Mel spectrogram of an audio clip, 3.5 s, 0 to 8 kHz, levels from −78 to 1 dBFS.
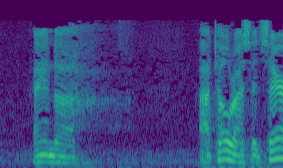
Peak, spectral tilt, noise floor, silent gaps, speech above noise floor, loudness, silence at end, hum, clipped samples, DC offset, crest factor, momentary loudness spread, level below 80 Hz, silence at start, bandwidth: -8 dBFS; -9 dB/octave; -49 dBFS; none; 25 dB; -26 LUFS; 0 s; none; under 0.1%; under 0.1%; 20 dB; 21 LU; -58 dBFS; 0 s; 5.8 kHz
